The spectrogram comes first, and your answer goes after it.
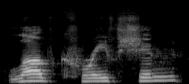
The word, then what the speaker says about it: Lovecraftian: But if you were to pronounce it, Lovecraftian.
